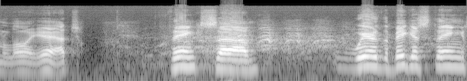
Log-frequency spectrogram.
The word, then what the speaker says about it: Loyette: And we were a smash hit at the Denny's there, where a waitress named Loyette, who pronounced her name Loyette, thinks we're the biggest thing since the death of Elvis.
